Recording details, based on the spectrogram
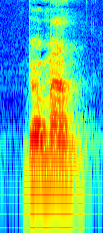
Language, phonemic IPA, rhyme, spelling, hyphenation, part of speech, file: Dutch, /bɪrˈmaːn/, -aːn, Birmaan, Bir‧maan, noun, Nl-Birmaan.ogg
- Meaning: 1. a Burman, a person from Burma (Myanmar) 2. an ethnic Burman, a person from the Burmese ethnicity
